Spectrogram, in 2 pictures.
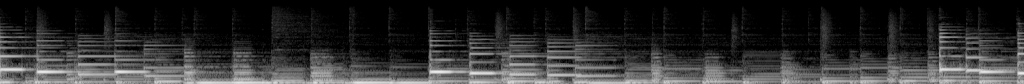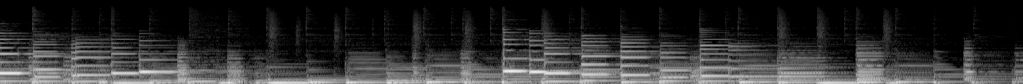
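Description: Jazz piano playing a rhythmic-displacement phrase: a motif starting on beat one, a rest, then the same rhythm restated with new notes starting on beat four. Falling melodic lines sound over low bass notes, with a steady ticking beat underneath.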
